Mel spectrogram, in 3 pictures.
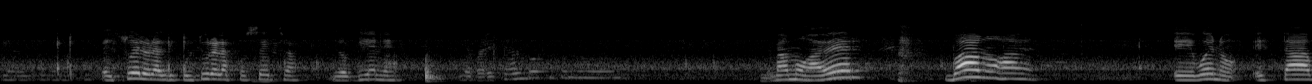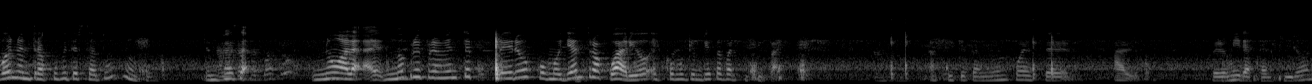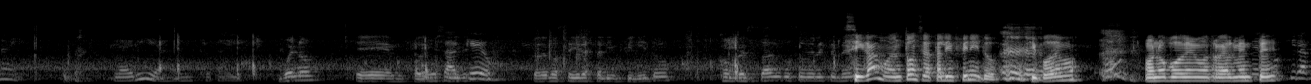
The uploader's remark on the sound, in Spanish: Por culpa de mercurio retrógrado, tuvimos problemas con la grabación, así que idealmente escuchen el programa con audífonos.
